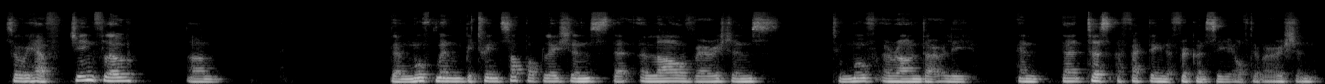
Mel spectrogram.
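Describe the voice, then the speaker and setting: A man from Malaysia giving an online science lecture, speaking with frequent ums, pauses and restarts. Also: medium pitch, flat delivery, mellow. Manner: hesitant, many ums and restarts.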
